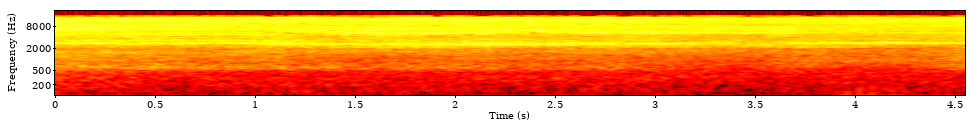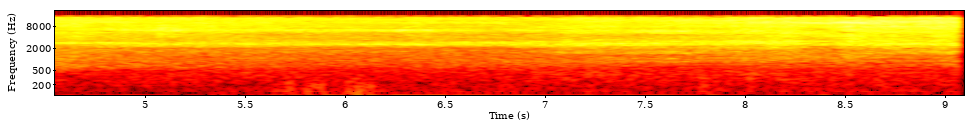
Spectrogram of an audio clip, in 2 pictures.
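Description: A pressure washer cleans a driveway caked with twenty years of dirt, its continuous loud hiss of spray steady throughout, with faint low thumps partway through.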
